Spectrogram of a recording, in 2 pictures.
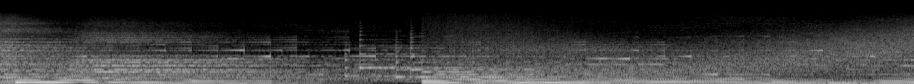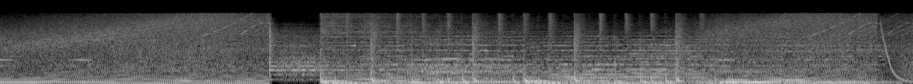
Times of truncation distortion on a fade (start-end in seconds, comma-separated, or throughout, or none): none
